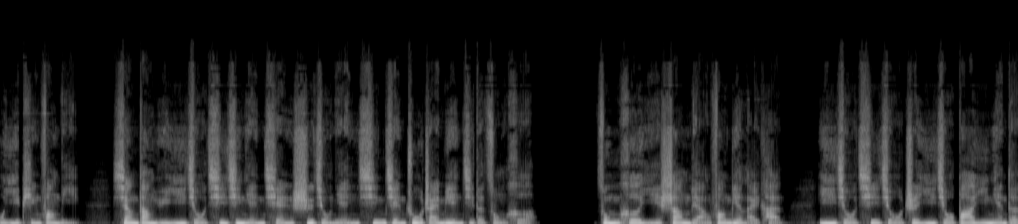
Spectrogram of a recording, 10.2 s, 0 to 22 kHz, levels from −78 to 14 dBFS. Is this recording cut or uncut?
uncut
